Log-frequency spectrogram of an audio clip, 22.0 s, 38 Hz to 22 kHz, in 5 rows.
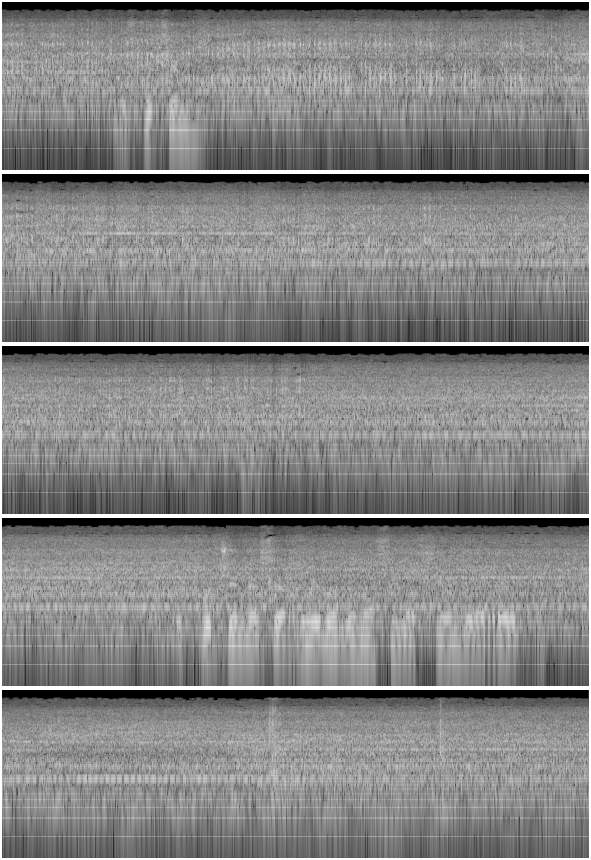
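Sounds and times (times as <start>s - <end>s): radio noise with hum: 0.0s - 11.2s, 14.5s - 17.4s.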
